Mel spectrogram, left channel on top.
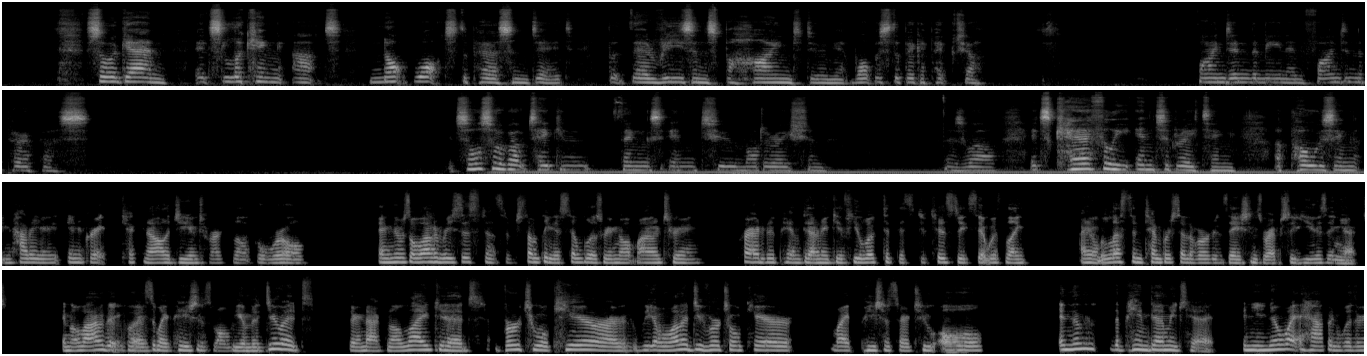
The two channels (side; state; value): both; different; correlation 0.01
